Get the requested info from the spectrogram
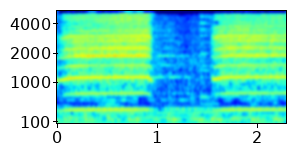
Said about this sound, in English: And in a flash, The train was on its way, winding around the tracks with the occasional whistle blow.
